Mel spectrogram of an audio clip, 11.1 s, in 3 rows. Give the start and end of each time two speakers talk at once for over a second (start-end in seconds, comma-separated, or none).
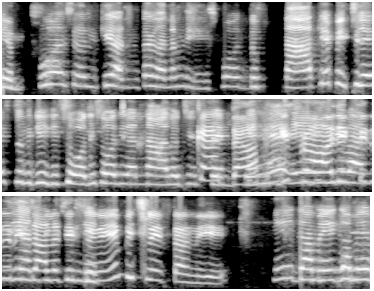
5.7-8.3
